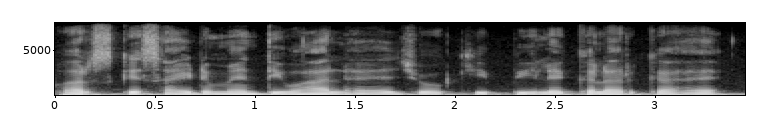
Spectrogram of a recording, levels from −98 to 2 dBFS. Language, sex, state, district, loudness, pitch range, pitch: Hindi, male, Jharkhand, Garhwa, -15 LUFS, 105-110 Hz, 110 Hz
